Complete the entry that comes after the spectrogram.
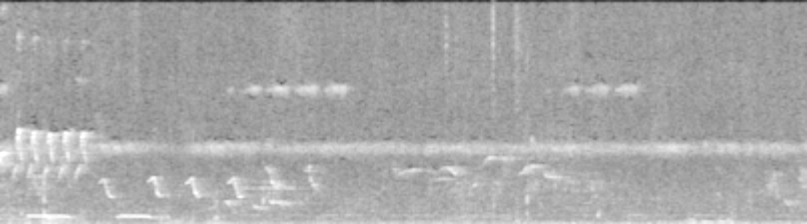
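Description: Small birds chirping in quick series of short notes, mostly in the first three seconds, over a faint steady high-pitched drone.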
